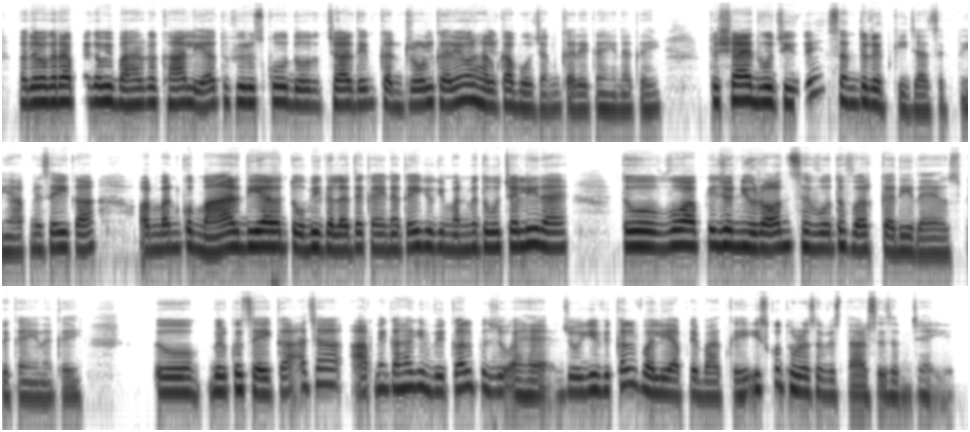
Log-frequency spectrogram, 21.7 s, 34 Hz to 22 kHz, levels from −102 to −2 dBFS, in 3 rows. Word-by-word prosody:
मतलब 215 +1 +4
अगर 220 +1 +4
आपने 225 0 +1
कभी 225 0 +5
बाहर 200 +1 0
का 215 - -1
खा 200 0 +2
लिया, 190 -2 -1
तो 215 +2 -10
फिर 215 0 +1
उसको 220 +1 0
2-4 195 0 -1
दिन 195 +1 -5
कंट्रोल 190 +2 -1
करें 200 +3 +1
और 245 0 +2
हल्का 185 0 0
भोजन 160 -2 -7
करें 155 -1 -7
कहीं 160 -1 -7
न 155 - -9
कहीं। 155 +1 -11 0.4
तो 220 - 0
शायद 235 0 +6
वो 215 - +5
चीज़ें 210 - -3
संतुलित 210 -6 0
की 155 - -10
जा 150 0 -7
सकती 145 +1 -13
हैं। 165 - -5
आपने 185 +3 -8
सही 200 +2 +1
कहा 185 +1 +1 0.3
और 185 - -1
मन 195 +1 0
को 220 - +3
मार 180 +5 +6
दिया, 215 +1 +7
तो 200 -2 -1
भी 205 +3 +4
गलत 185 -1 +1
है 200 - +1
कहीं 190 -1 -4
न 190 0 -2
कहीं 205 +3 +1
क्योंकि 210 -1 -1
मन 185 -1 -3
में 200 +1 -3
तो 205 - +1
वो 205 - +3
चल 215 - +4
ही 240 +1 +6
रहा 215 -3 +4
है। 200 +1 -2 0.4
तो 215 -1 +6
वो 225 +2 +4
आपके 225 0 +5
जो 230 0 +6
न्यूरॉन्स 210 +1 +2
हैं 210 - +2
वो 195 0 -1
तो 220 +3 -1
वर्क 185 -1 0
कर 175 -3 -1
ही 170 - -2
रहे 155 -2 -6
हैं 155 0 -6
उस 150 -4 -14
पे 165 - -10
कहीं 155 -1 -10
न 150 0 -11
कहीं। 80 - -12 0.6
तो 195 0 0 0.2
बिल्कुल 205 +2 0
सही 185 -4 0
कहा। 195 +2 -6
अच्छा, 280 +3 -3 0.2
आपने 220 +4 -3
कहा 235 +1 0
कि 250 0 -1
विकल्प 240 +3 -2
जो 205 -3 -5
है, 170 -1 -5
जो 195 +3 -5
ये 210 +3 0
विकल्प 260 +6 -4
वाली 190 -3 +1
आपने 180 +2 -6
बात 160 -2 -8
कही, 170 +1 -5
इसको 240 +5 -5
थोड़ा-सा 200 -4 -1
विस्तार 155 - -8
से - - -8
समझाइए। 165 +1 -12
200 Hz, 265 wpm, -22 LUFS, 180-215 Hz, 0.6 s, दिया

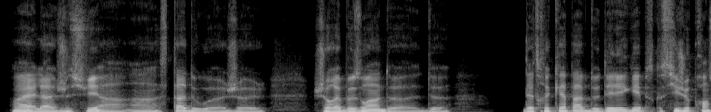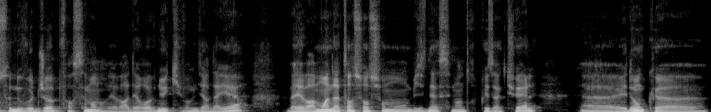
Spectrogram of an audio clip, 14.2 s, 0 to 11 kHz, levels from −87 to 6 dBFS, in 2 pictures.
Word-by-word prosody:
Ouais, 140 -6 +5
là, 120 -1 +2
je 115 +1 -1
suis 135 +5 +2
à 110 -2 -1
à 115 -1 -5
un 110 - -4
stade 150 +5 +1
où, 115 -1 -1
heu, 110 0 -5
je 110 -1 -5 0.5
j'aurais 115 -1 +3
besoin 135 +4 +4
de 110 -1 -3
de 110 -1 -5 0.8
d'être 120 +1 +1
capable 135 +2 +2
de 120 -1 +1
déléguer. 140 +4 +4
Parce 145 +1 -11
que - - -10
si 155 - +1
je 140 - +4
prends 145 0 0
ce 130 0 -2
nouveau 125 -1 +2
job, 130 +1 -1
forcément, 125 +1 -2
il 110 - -5
va 100 - -9
y - - -9
avoir 105 +1 -8
des 110 - -6
revenus 115 +3 -1
qui 125 -2 -14
vont 105 - -8
venir 110 0 -4
d'ailleurs, 150 +12 -2 0.4
il - - -14
va 110 - -1
y - - +2
avoir 110 0 +2
moins 130 +1 +8
d'attention 130 +1 +3
sur 130 -1 -4
mon 115 -1 0
business 115 +3 -3
et - - -6
mon 115 - -2
entreprise 115 +1 -7
actuelle, 145 +9 -1 0.5
heu 105 0 -4
et - - -1
donc, 135 0 +4
heu 110 -1 -2
115 Hz, 230 wpm, -23 LUFS, 110-130 Hz, 0.8 s, moins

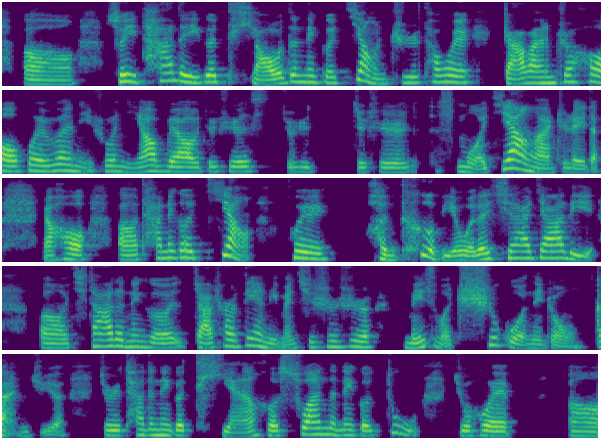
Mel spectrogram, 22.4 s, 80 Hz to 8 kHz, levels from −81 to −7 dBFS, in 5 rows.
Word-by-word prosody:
嗯， 150 -2 0 0.2
所 240 - +4
以 245 - +5
它 270 +4 -1
的 255 -4 +4
一 205 -3 +3
个 230 +1 +4
调 160 -6 +1
的 235 - +2
那 225 -1 0
个 200 -2 -2
酱 185 -3 0
汁， 205 +2 -3
它 230 0 -2
会 220 -2 +2 0.2
炸 180 -1 +4
完 200 0 +3
之 230 +2 -1
后 220 -5 +3
会 190 0 +1
问 205 0 0
你 170 - -8
说 190 0 -3
你 160 -3 -8
要 190 +4 +4
不 185 -2 -4
要 165 -1 +5
就 170 +1 -8
是 175 0 -1 0.2
就 - - -8
是 160 -1 -7 0.3
就 155 - -4
是 155 0 -4 0.3
抹 170 -4 -3
酱 275 -3 +6
啊 145 -1 +3
之 155 +2 -10
类 140 -2 0
的。 - - -4 0.3
然 160 +1 +3
后， 175 -2 +3 0.2
呃， 165 - +2
它 225 +7 -3
那 235 +1 +1
个 235 -1 +3
酱 230 +8 +3 0.3
会 215 -6 +4 0.3
很 180 -5 +1
特 - - +2
别， 155 0 -1
我 160 -1 +3
在 185 +4 +6
其 205 +3 -4
他 225 0 +3
家 230 0 +4
里， 320 - 0 0.3
呃， 160 -2 0
其 160 - -11
他 220 0 +3
的 225 - +2
那 200 -2 -3
个 165 -2 0
炸 160 - +2
串 220 +4 -1
儿 205 - -6
店 230 -4 -1
里 155 -3 -5
面 - - -5
其 185 - -8
实 200 +2 -5
是 195 -2 0 0.2
没 165 +3 0
怎 - - -9
么 - - -3
吃 265 - -1
过 260 - -2
那 145 -1 -6
种 115 - -6
感 - - -1
觉。 170 - -7 0.2
就 180 - -3
是 175 - +3
它 185 +2 -3
的 195 - -3
那 190 -1 +1
个 180 - +5
甜 150 -2 -3
和 180 -3 +2
酸 215 +5 +3
的 210 - 0
那 185 +1 -2
个 175 - +2
度 250 +8 -7 0.3
就 170 - 0
会， 170 -2 +4 0.5
呃， 165 -1 -2
185 Hz, 255 characters per minute, -23 LUFS, 165-220 Hz, 0.5 s, 酱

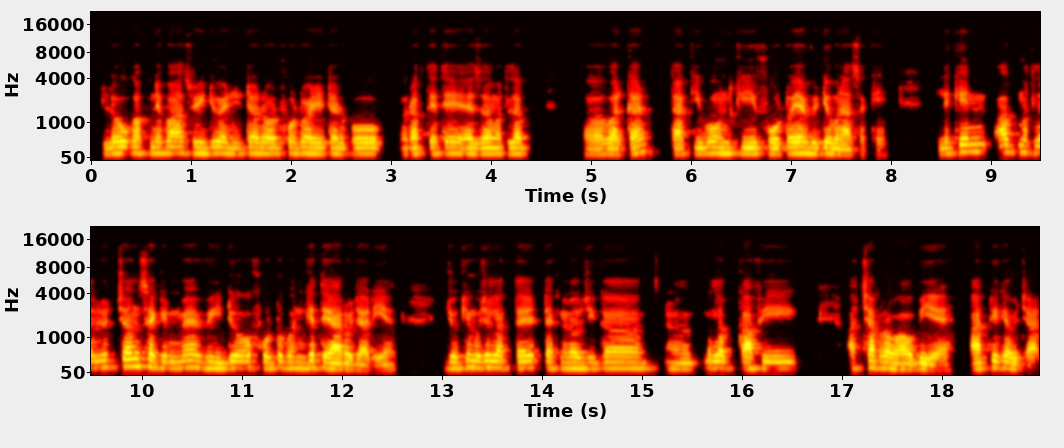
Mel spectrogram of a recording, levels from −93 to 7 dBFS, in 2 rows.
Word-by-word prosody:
लोग 130 +3 +1
अपने 125 0 -3
पास 130 0 +1
video 130 +1 0
editor 125 +1 -2
और 120 0 +3
फ़ोटो 130 0 0
एडिटर 120 0 0
को 120 - +1 0.5
रखते 120 +1 -1
थे - - 0 0.2
ऐज़ 120 0 0
अ 120 - +4
मतलब 120 0 -2 0.6
अ, - - -6 0.2
वर्कर 120 +6 +1 0.3
ताकि 115 +1 0
वो 130 - +2
उनकी 120 0 -1
फ़ोटो 115 +2 +1
या 125 +1 +6
वीडियो 120 +1 +1
बना 105 -3 +2
सकें। - - -14 0.6
लेकिन 160 +7 -1 0.2
अब 150 0 +2
मतलब 140 -1 -4
जो 150 0 -4
चंद 165 0 +5
सेकंड 135 -5 +1
में 145 +1 +1
वीडियो 130 +2 0
और 140 - +1
फ़ोटो 135 +1 -1
बन 130 -1 -6
के 145 - +5
तैयार 115 -2 +7
हो 110 - +3
जा - - +2
रही 95 0 -4
है। 100 +1 -5 0.5
जो 130 - -1
कि 150 - -1
मुझे 145 0 +1
लगता 140 -1 0
है 140 +1 +3
टेक्नोलॉजी 125 -1 -2
का 130 0 0 0.2
अ, 125 0 -14
मतलब 125 +4 -2
काफ़ी 125 +2 +5 0.8
अच्छा 145 - +3
प्रभाव 115 -5 +3
भी 115 -2 +2
है। 90 -1 -1 0.3
आपके 120 +4 +3
क्या 135 -1 +3
विचार? 100 -6 -1
125 Hz, 185 wpm, -22 LUFS, 120-135 Hz, 0.8 s, तैयार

